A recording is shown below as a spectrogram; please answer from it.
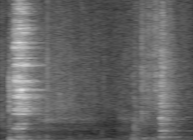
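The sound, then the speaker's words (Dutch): Fudge tubs are opened by hand. A sharp clattering knock comes first, then a softer pair of plastic-like clicks after a pause. No one speaks. “Ik ga allemaal bakken open.”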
